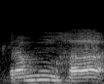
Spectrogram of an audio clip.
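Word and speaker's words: ब्रह्मा: But பெரியவா சொல்லியிருக்கா, we need to pronounce m first and then h, so it's easier for us on our throat. So we say Brahma and not Brahma.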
